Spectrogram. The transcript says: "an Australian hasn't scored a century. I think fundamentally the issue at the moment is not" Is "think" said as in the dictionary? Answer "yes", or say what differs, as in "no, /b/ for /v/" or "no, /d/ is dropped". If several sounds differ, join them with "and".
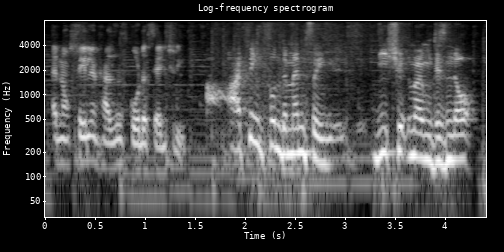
yes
